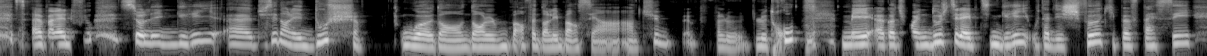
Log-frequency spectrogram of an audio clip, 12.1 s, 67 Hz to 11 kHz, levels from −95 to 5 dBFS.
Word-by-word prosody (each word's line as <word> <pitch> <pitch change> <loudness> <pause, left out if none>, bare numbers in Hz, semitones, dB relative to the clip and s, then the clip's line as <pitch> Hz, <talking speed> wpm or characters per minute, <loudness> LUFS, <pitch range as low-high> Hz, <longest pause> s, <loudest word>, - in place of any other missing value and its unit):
ça - - +2
va 200 - +3
paraître 195 0 +3
fou, 280 +5 -10 0.3
sur 255 -8 +5
les 220 -1 -2
grilles, 235 +7 -5
heu, 195 -2 -2
tu - - -4
sais, 275 - -1
les 175 -1 -1
douches 230 - +2 0.5
ou, 180 -2 +2
heu, 155 -2 +3
dans 145 -2 -2
dans 155 +1 0
le 155 0 -1
bain, 165 +1 -4
en 185 - -5
fait 170 - -4
dans 150 -2 -2
les 150 +1 -1
bains, 145 -3 -2
c'est 140 - -5
un 135 +1 -6
tube, 220 - -6 0.2
enfin 210 -10 -13
le 145 +7 -9
le 165 -1 -2
trou. 285 +1 +3 0.5
Mais, 195 +2 +5
heu, 180 - +3
quand 190 0 +2
tu 190 - -6
prends 200 -2 +1
une 190 - -1
douche, 240 +5 +2
tu 250 - -8
sais 250 - +4
la 185 -3 +8
petite 185 +2 -1
grille 225 +7 -1
où 170 - -12
tu 180 - -10
as 175 - +2
des 160 -1 -5
cheveux 230 +9 +7
qui 250 -6 -12
peuvent 175 0 -2
passer, 185 +6 -3
190 Hz, 250 wpm, -21 LUFS, 165-220 Hz, 0.5 s, la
